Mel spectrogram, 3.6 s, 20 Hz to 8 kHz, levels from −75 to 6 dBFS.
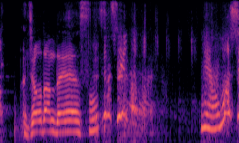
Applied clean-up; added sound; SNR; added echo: neural separator model SepFormer DNS4.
